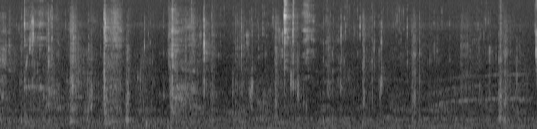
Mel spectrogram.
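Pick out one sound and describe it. Spoons clink against ceramic bowls.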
